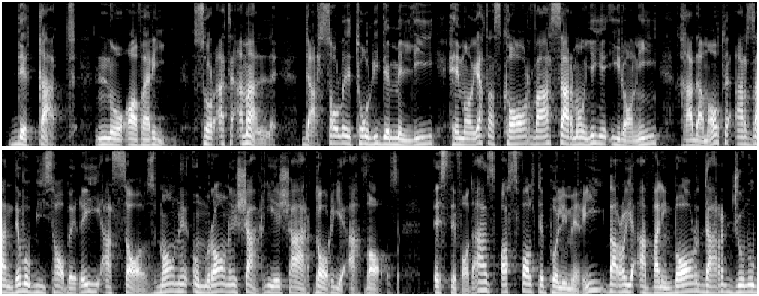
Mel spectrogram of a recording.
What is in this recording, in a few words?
Farsi Commercial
